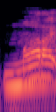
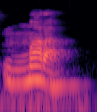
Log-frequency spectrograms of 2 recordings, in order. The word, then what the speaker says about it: Mağara: Mağara iksiri. Mağara diye mi okuyacağız? Mara. Mara. Dümdüz mara.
